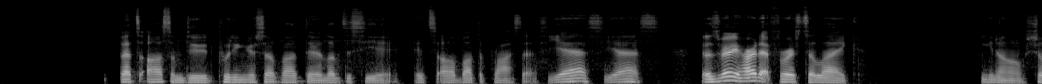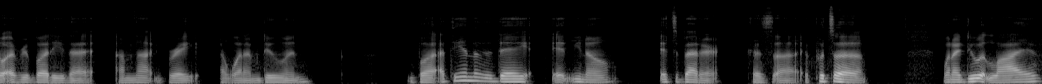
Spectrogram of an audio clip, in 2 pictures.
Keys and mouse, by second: 5.6-7.2 drag, 8.2-9.9 drag, 10.5 ctrl+z, 11.0 click, 11.7 ctrl+z, 12.2-13.9 drag, 14.9 click, 15.8 ctrl+z, 16.2 click, 17.8 click, 18.5 ctrl+z, 18.9 click, 19.5 ctrl+z, 19.9 click.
